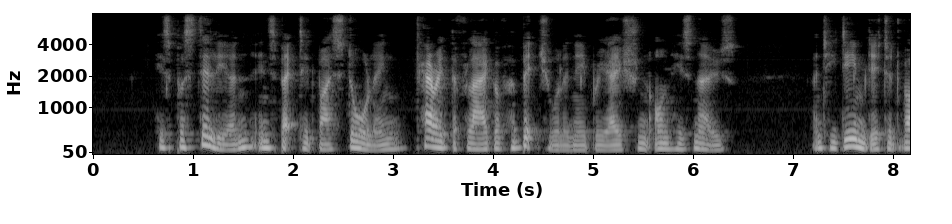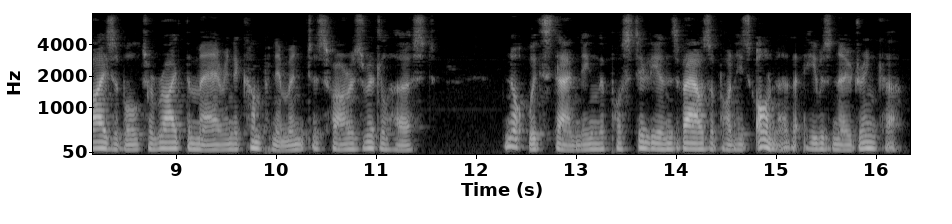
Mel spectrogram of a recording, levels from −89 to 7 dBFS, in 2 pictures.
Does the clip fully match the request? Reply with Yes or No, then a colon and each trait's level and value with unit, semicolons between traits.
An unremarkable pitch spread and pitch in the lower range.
Yes: average, 3.6 semitones; low, 120 Hz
